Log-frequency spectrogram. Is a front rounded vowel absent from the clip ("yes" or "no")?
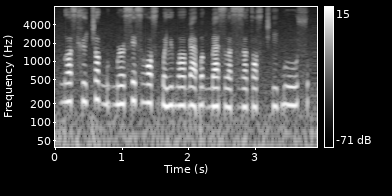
yes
